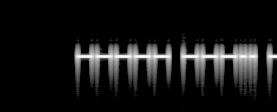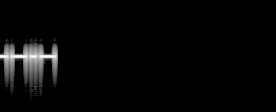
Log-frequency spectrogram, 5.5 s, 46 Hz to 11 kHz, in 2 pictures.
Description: Morse code, heard as a keyed tone, about 25 wpm, 700 Hz. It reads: 08Q
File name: Three Letter-Number Combinations - 25wpm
